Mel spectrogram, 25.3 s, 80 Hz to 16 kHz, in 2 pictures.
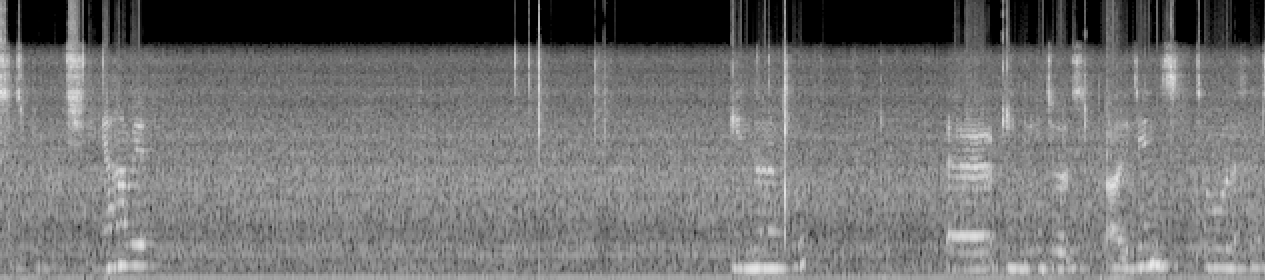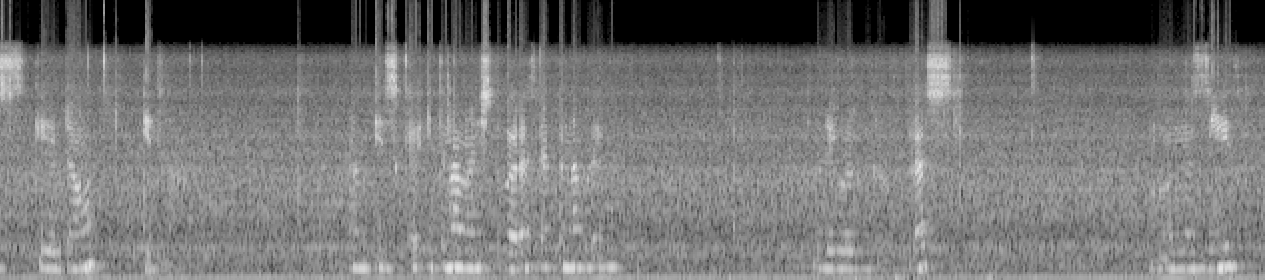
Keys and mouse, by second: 5.1 click, 10.9 s, 14.5 click, 15.8 Tab, 17.1 alt+z, 18.1-19.8 drag, 21.1 ctrl+KP_Add, 21.5 ctrl+KP_Add, 24.9 ctrl+KP_Add.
